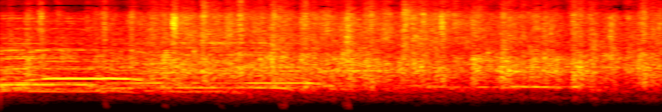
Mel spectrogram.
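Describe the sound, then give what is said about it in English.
A crowd at Cornerstone Church in Atlanta applauds loudly and steadily, a dense wash of clapping that holds for a few seconds, with some cheers and whoops rising above it. “So can we give it up for Cornerstone Church?”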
